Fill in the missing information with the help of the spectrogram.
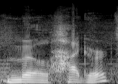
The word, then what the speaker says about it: Merle Haggard: Donc en anglais on le prononce Merle Haggard.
